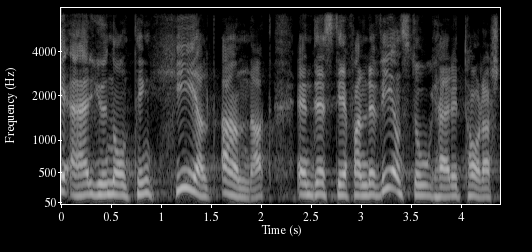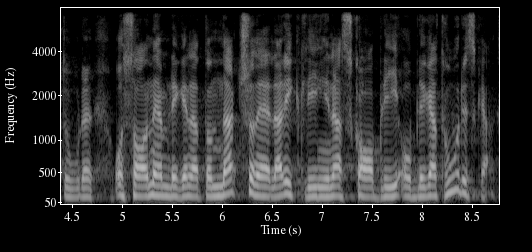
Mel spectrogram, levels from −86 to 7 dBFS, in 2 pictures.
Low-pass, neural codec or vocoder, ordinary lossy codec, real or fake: 7.2 kHz; vocoder, 22.05 kHz, 80 mel bands, WaveNeXt; none; fake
